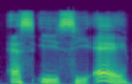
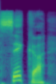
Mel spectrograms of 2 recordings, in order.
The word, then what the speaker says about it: seca: It's spelled identically, s e c a, but in a roupa está seca, it's pronounced seca with a closed vowel sound and it means dry. But in castigado pela seca, it's pronounced seca with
